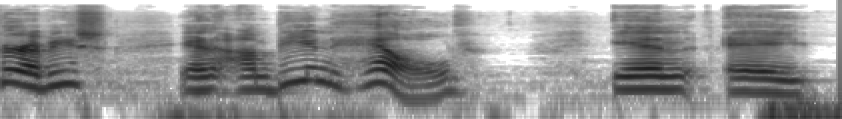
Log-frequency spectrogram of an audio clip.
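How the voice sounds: Very slow pace paired with lively intonation. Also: man, high pitch for a man.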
